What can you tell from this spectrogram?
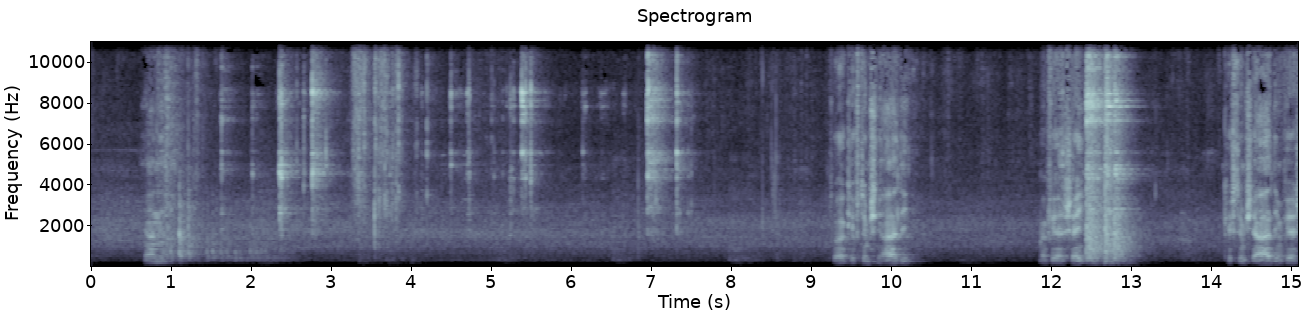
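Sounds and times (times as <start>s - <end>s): small metallic clicks and clinks: 4.1s - 7.6s.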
